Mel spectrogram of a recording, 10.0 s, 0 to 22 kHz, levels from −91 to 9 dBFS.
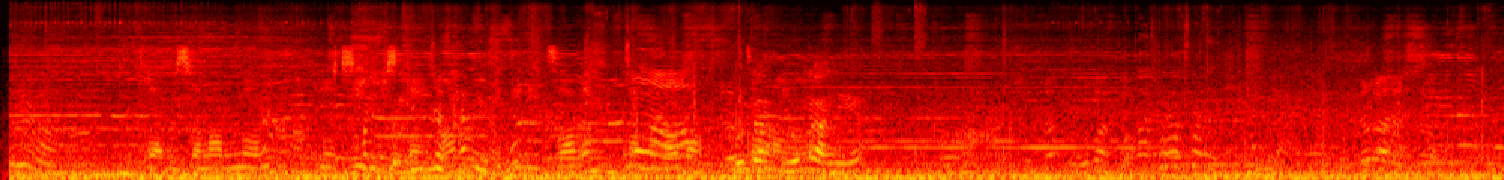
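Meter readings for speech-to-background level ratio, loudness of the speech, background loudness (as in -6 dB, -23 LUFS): -5.0 dB, -35.5 LUFS, -30.5 LUFS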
